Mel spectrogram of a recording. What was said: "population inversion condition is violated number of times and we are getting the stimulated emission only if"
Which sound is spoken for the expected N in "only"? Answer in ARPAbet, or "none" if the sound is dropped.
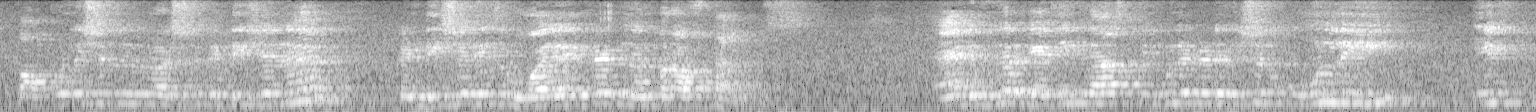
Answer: N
